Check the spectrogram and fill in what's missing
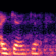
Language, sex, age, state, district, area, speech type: Odia, female, 18-30, Odisha, Malkangiri, urban, conversation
